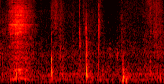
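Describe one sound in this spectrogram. Small clicks and taps sound on a plastic tray.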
